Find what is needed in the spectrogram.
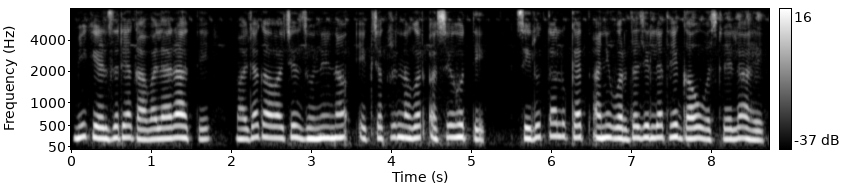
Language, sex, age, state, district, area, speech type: Marathi, female, 18-30, Maharashtra, Wardha, rural, spontaneous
